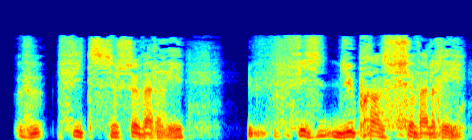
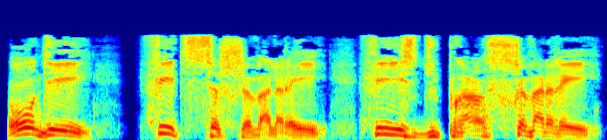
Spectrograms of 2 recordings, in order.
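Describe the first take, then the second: First: Nervous high stumbling repetition; stammering. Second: Slow, high, each word hammered in fury; outraged correction. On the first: Cowed guard repeats the name, stammering. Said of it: "bafouilla l'homme". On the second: Burick corrects the guard, slow outraged insistence. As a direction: spell out the name like a threat. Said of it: "Jamais je n'avais vu Burick aussi outragé". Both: A narrator's reading.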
